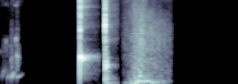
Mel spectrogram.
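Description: Sound effects for an animated end card: two sharp clicks close together just under a second in, then a short low burst.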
